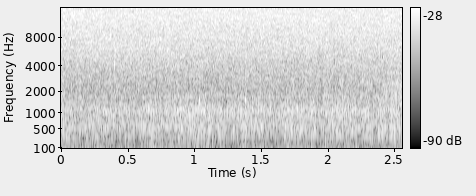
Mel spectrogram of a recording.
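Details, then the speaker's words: Sony STR-230 receiver with FM tuner fault, set to silent tape or phono input: steady hiss with faint buzz through the speakers; noise from the tuner backfeeds into the amplifiers. "The noise from the tuner itself is backfeeding into the amplifiers and coming out the speakers, even though there's no signal on phono or tape, right?"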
